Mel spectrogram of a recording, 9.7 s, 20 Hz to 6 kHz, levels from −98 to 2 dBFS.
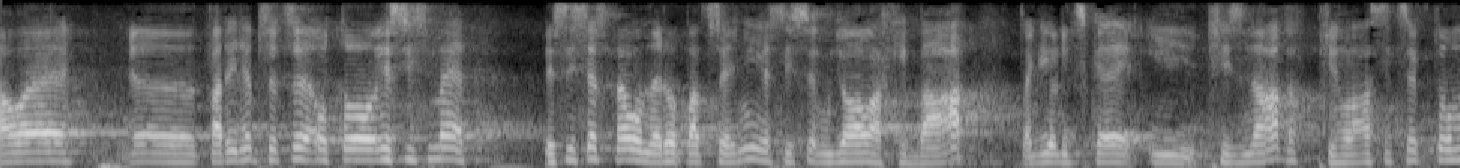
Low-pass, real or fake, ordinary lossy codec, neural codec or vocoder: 5.4 kHz; fake; MP3, 32 kbps; codec, 32 kHz, 1.9 kbps, SNAC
